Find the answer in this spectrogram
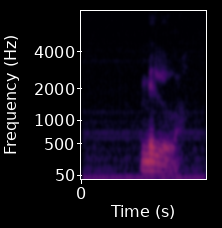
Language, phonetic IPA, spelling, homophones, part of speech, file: Icelandic, [ˈmɪl(ː)a], mylla, milla, noun, Is-mylla.oga
- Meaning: 1. mill (building housing grinding apparatus; the grinding apparatus itself) 2. nine men's morris 3. tic-tac-toe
